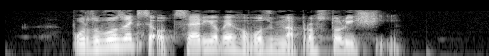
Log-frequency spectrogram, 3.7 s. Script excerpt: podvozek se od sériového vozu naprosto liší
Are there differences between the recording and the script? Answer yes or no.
no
